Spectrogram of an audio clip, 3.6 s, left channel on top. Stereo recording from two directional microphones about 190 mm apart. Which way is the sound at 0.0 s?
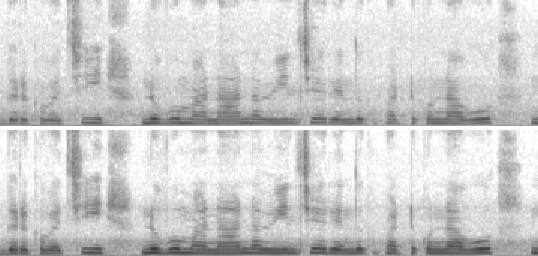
30° right (ahead or behind).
